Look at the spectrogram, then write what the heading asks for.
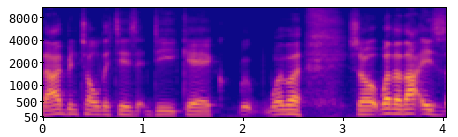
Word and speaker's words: Dike: from what i've told us when it is pronounced dk um i was gonna obviously if i had not been told that i would have said die because obviously that's how it spelled but i've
